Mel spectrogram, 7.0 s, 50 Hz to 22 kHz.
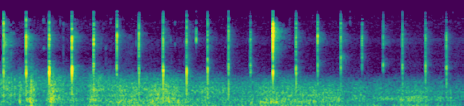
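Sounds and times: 
hands clapping: 0:00.1 - 0:06.9.

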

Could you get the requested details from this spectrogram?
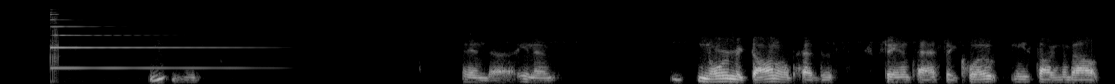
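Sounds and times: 
Tibetan singing bowl struck and ringing: 0:00.5 - 0:03.0
speech: 0:01.5 - 0:02.2, 0:04.6 - 0:05.6, 0:06.7 - 0:11.1.

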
